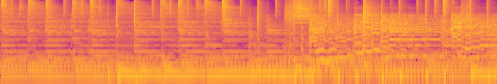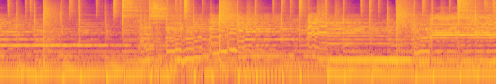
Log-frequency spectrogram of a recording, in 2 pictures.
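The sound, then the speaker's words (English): A heavily distorted electric guitar played through the LePou amp simulator plugin plays a loud, thick riff with sustained chords and shifting melodic lines, steady and continuous for the whole stretch with no voices. “Well, let's hear a little bit maybe of the Lepou in action. What's a good song that maybe you think demonstrates that tone?”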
